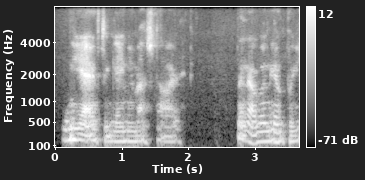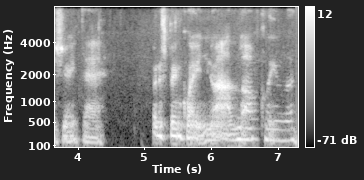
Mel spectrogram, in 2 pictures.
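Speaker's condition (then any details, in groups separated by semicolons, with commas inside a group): Multiple sclerosis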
